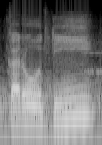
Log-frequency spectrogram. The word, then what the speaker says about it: करोति: यहां करोति इस पद का उच्चारण करते समय हमें ध्यान रखना है कि करोति के त में जो ह्रस्व ई है उसको दीर्घ नहीं करना है। करोति यह नहीं बोलना है।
